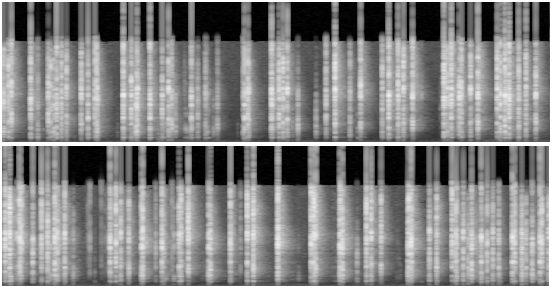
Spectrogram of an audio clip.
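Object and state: Plastic eyeshadow palette.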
